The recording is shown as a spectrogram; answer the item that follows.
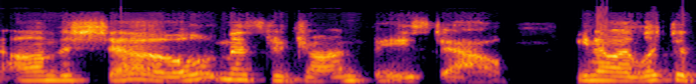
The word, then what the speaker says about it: Basedow: have it perfect um basically it's baseball and Dow Chemical put them together Bas out B love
